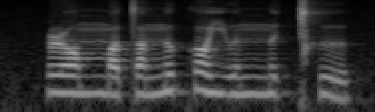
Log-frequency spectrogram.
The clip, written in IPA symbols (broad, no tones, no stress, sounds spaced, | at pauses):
ɭ ɔ mː ɒ t ɒ n ʊ k ɔ j ɯ nː ɯ ǀʰ ɯ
